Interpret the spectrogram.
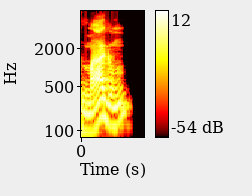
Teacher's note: So, incidentally, I hope you know that he pronounces magam. So, that gum is a Vedic form of pronouncing the anuswara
